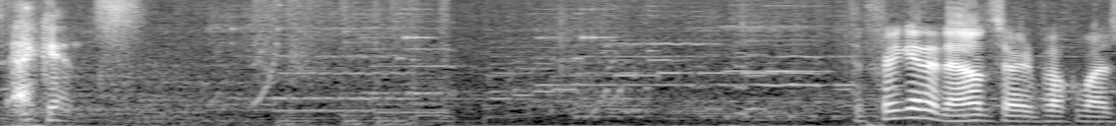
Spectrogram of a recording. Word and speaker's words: Ekans: Stadium instead of Ekans it's eakins it's not Eagan it's Ekans the freaking announcer in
